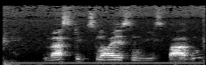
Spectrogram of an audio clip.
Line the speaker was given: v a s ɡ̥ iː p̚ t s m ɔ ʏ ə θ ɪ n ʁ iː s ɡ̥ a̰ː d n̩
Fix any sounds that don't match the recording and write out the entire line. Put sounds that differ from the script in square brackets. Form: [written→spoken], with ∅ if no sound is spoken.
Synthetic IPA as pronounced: v a s ɡ̥ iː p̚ t s [m→n] ɔ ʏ ə [θ→s] ɪ n [ʁ→v] iː s [ɡ̥→b̥] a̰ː d n̩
